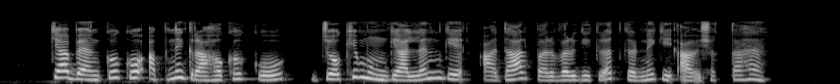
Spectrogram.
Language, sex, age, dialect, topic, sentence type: Hindi, female, 18-24, Hindustani Malvi Khadi Boli, banking, question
